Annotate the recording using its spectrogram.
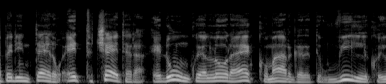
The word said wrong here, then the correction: Wilco: Wilco, questo è Jesus, eccetera, da un disco del 2003 che si chiama Yankee Hotel Foxtrot.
